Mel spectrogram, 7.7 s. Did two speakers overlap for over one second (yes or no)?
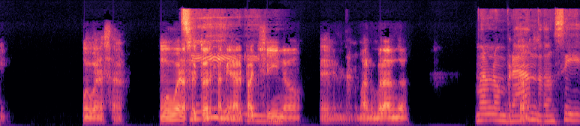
yes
